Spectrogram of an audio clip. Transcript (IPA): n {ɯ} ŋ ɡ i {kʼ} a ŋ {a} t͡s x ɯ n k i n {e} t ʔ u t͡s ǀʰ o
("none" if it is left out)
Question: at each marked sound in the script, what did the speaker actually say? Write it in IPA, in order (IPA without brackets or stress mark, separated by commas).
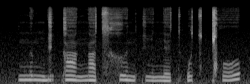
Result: ɯ, ɡ, a, e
